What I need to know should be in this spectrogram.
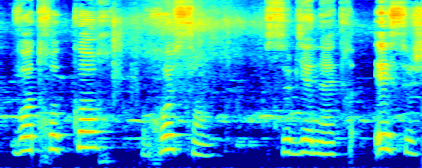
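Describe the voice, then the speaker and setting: A woman at a very slow pace with lively intonation, music in the background. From southwest France. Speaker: spiritual channeler. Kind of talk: channeled spiritual message reading.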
